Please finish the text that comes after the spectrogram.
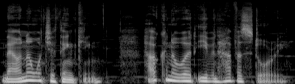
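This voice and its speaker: A man's voice: a little high, expressive, fast, darkish tone, no room sound, faint music behind. A British man hosting an educational podcast, reading a script with playful, self-deprecating asides. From Britain. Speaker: podcast host.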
